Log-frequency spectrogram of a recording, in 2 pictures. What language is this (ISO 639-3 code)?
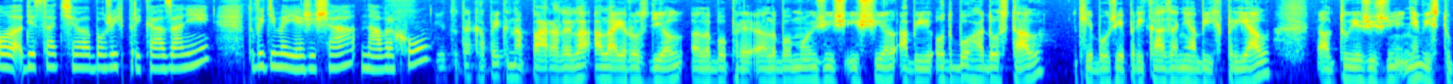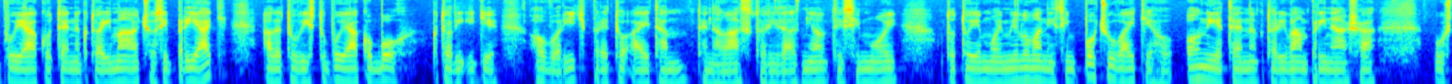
slk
